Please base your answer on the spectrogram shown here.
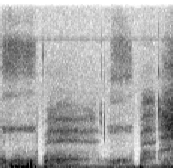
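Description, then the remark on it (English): A voice imitates Darth Vader's heavy, mechanical respirator breathing: a long hissing inhale and exhale with raspy texture, fairly loud, with brief pauses between breaths and no speech. “He's breathing as he does.”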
